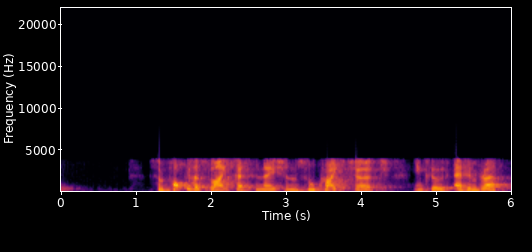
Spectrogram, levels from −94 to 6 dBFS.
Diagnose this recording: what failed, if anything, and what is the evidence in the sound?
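Codec stage: the G.723.1 codec degrades the speech throughout, with nothing above 4 kHz, heavy hoarseness, and consonants smeared by slow 30 ms frame updates, fitting a roughly 6 kbit/s rate. Simple band-limiting alone would leave consonants crisp.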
